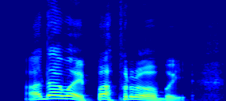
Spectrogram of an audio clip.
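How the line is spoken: Laughing. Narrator (Russian): засмеялся он

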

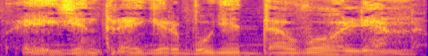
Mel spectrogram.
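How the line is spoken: Hoarse voice. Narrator (Russian): хрипло сказал Славен

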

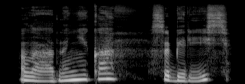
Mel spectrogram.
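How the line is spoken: Whisper under breath. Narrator (Russian): прошептала я себе под нос

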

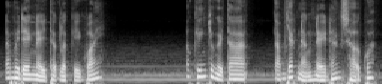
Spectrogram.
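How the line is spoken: Soft lament. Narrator (Vietnamese): Bích Nguyệt khẽ than

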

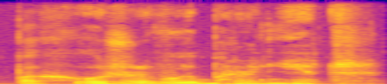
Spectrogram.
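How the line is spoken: Muttered. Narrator (Russian): пробормотал Алексей

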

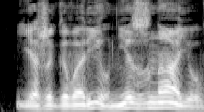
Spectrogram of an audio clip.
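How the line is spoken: Forced, strained words. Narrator (Russian): выдавил Ахматов

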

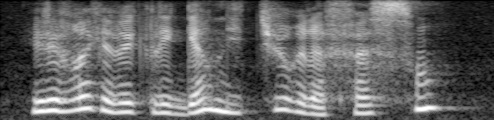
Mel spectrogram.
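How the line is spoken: Murmuring. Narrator (French): murmura Madame Marty

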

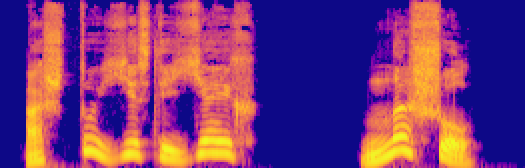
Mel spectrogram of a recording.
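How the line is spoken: Slow. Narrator (Russian): Медленно сказал я

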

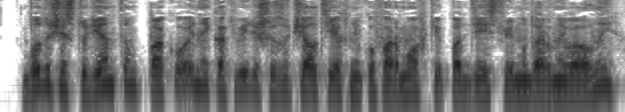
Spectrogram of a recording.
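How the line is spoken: Plain. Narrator (Russian): сказал Югава

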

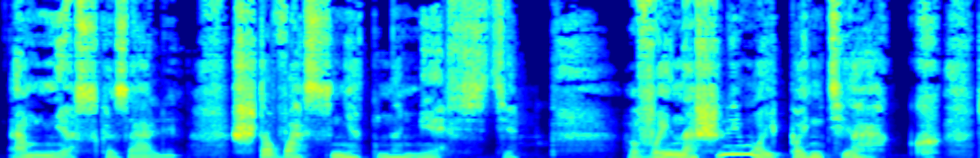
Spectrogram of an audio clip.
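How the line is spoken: Bitchy hiss. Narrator (Russian): стервозным голосом прошипела дамочка

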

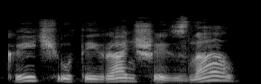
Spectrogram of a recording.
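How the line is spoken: Whispered question. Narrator (Russian): Анис шепотом спросила

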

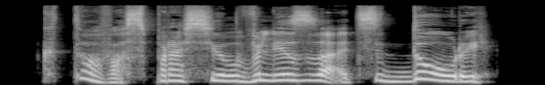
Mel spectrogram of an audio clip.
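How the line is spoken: Hissed with hatred. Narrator (Russian): с ненавистью прошипела Корнелия

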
